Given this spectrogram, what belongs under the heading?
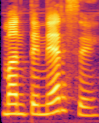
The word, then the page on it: mantenerse: spanish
